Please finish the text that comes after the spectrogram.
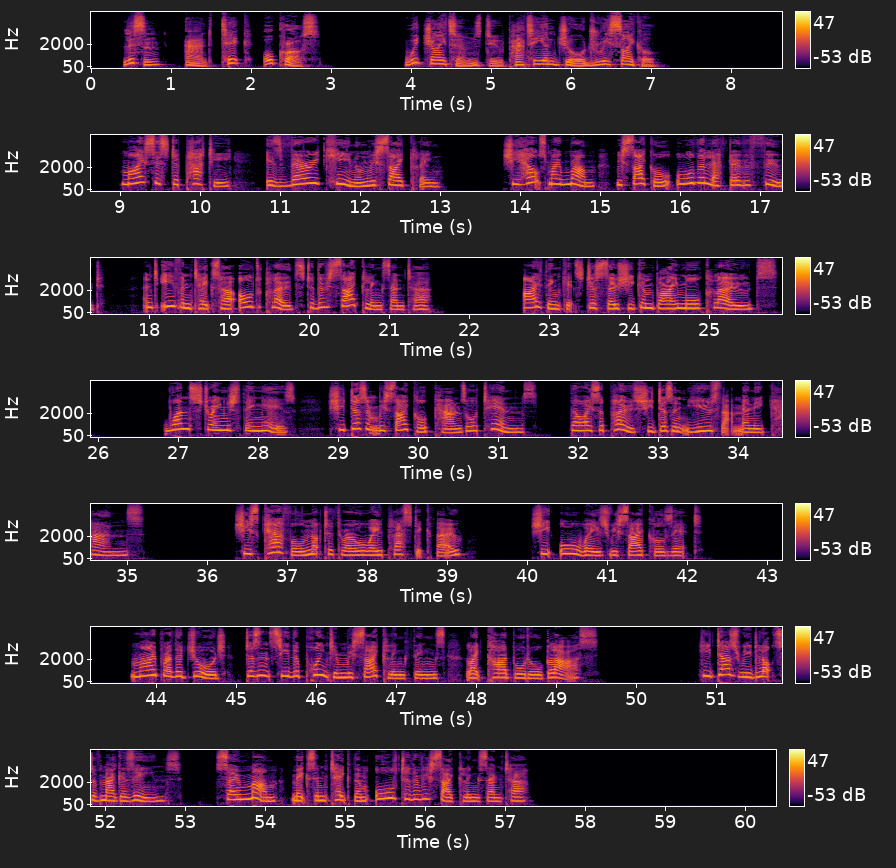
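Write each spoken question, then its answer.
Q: Which items do Patty and George recycle?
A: Patty recycles leftover food, clothes and plastic (not cans or tins); George recycles magazines (not cardboard or glass).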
